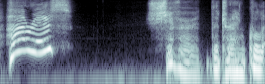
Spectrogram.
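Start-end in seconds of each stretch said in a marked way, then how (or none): 0.1-0.7 high shouted name. A narrator's reading. Mother calling across the garden, a high shout. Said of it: "her mother's shout of".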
